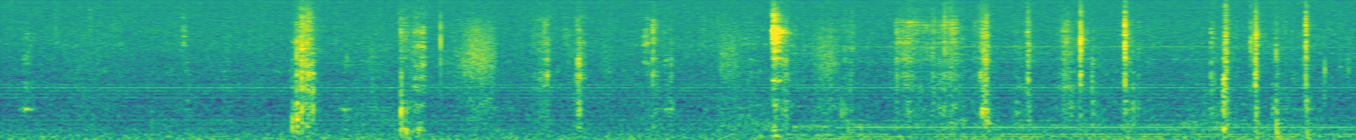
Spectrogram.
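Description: Faint scattered clicks and rustles of fingers and a slim dibber working potting soil around seedlings in plastic cell pots. A low steady hum starts about five seconds in.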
